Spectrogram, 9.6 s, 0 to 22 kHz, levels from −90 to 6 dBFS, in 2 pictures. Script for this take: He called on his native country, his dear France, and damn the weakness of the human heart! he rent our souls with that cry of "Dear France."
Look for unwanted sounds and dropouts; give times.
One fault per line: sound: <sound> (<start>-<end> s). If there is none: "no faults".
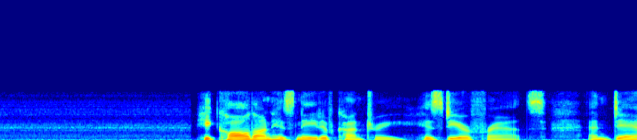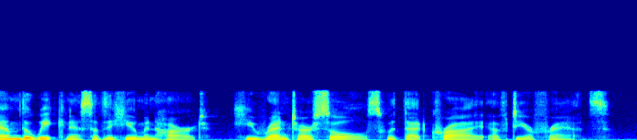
no faults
